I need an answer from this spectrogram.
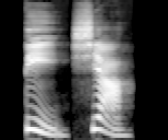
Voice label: "di4xia4", chinese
